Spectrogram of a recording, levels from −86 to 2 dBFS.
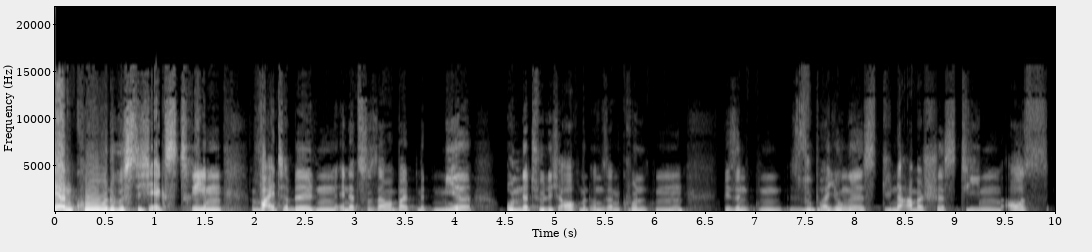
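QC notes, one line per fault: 0.00-0.68 s, 0.99-1.02 s, 1.40-1.45 s and 2.07-2.10 s, microphone overload: loud peaks sound flattened and crackly. The opening overshoots the ceiling by about 14 dB, with roughly a fifth of samples cut off, and later bursts by about 2 to 5 dB. Likely an input gain set too high for the converter.
1.02 s and 2.10 s, microphone volume stepped down: just after distorted peaks, voice and background fall abruptly together, by about 8 dB and then about 5 dB, consistent with the call software likely cutting the device's input volume in single steps to stop the clipping.
6.85-10.01 s, call bitrate drop: the encoder rate falls from 32 to 15 kbps and stays there to the end, about 3.2 s. With fewer bits to describe each frame, the speech is coded more coarsely and sounds rougher.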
